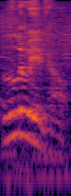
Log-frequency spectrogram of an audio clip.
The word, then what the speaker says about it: Louisville: Okay, so Louisville. One thing that's spelled wrong. The It's S is silent.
